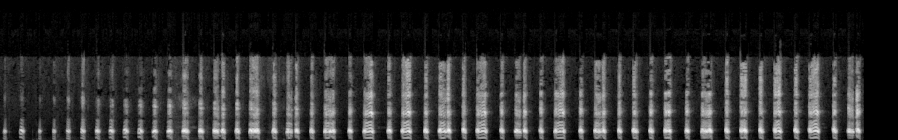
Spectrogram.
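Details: Female chukar partridge call used to lure birds for hunting: a steady series of about twenty-five short, harsh, clucking notes per ten seconds, evenly repeated with slight variation in loudness, no other sounds.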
